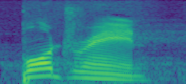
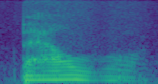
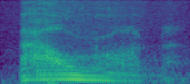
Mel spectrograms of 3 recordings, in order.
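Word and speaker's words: bodhrán: It's spelled like Bodran." Oh, I really like the sound of the Bodran until No, no, no. It's Balon. Balon.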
